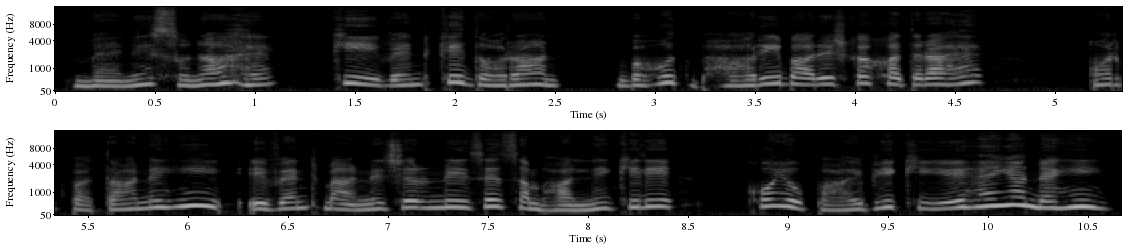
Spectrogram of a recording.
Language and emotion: Hindi, fearful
